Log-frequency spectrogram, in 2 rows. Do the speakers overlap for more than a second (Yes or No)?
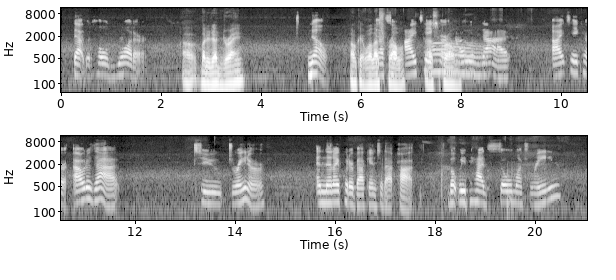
Yes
